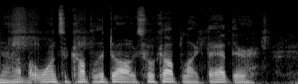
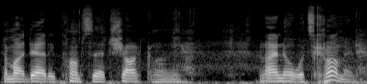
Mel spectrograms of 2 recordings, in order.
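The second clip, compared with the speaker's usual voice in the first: ordinary talk, nothing marked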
